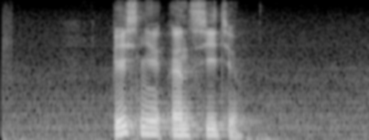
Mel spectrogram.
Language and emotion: Russian, neutral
